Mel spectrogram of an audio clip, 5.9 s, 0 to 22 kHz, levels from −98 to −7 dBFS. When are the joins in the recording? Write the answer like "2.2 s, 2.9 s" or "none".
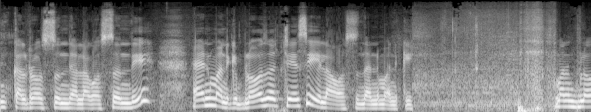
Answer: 4.3 s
